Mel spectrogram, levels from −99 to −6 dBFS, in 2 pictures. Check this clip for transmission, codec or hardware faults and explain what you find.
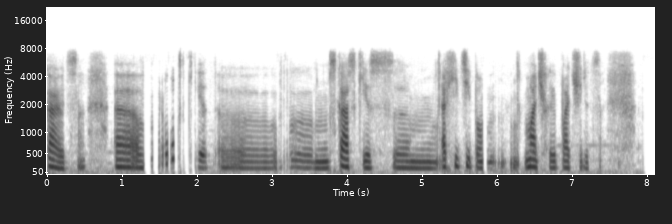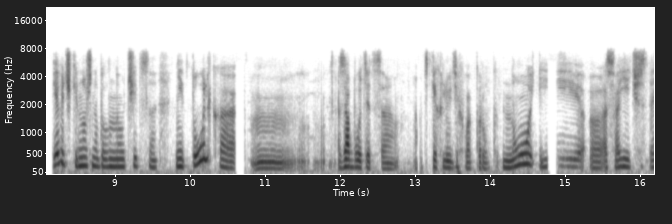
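Two faults are audible in this speech. Throughout, the sound is rough and raspy. This is the AMR wideband (HD Voice) codec, running at a rate that fits its low 8.85 kbit/s mode, where the pulse-driven vocal tract model is too coarse to carry speech cleanly.

Lost AMR speech frames cause warbles, quick drops to near silence and weak, rough recoveries at 1.30 to 2.14 s, 3.08 to 3.53 s, and 5.81 to 5.97 s, just before "мачеха и падчерица". Further losses fall at 7.95 to 8.24 s, between "мачеха и падчерица" and "нужно было научиться не", and at 10.61 to 10.79 s, 13.03 to 13.27 s, and 14.77 to 15.19 s after "людях вокруг но". The decoder replays the last good settings with falling gain.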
